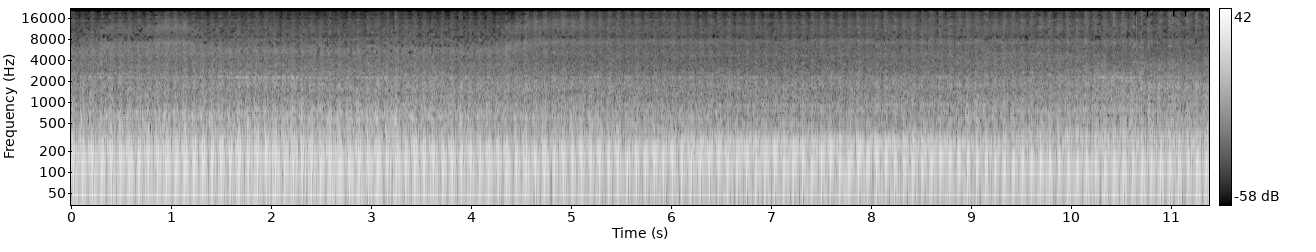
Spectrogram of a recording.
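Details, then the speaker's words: Kawasaki Prairie 650 quad ('02 or '03), just reassembled and coolant added, freshly started and warming up: even steady thumping idle, about 2.5 beats a second, with no rattle or clicking heard before; normal idle. "Hopefully I don't hear that rattling, clicking sound that I was hearing before from when I put it back together. Yet. That's a good thing."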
